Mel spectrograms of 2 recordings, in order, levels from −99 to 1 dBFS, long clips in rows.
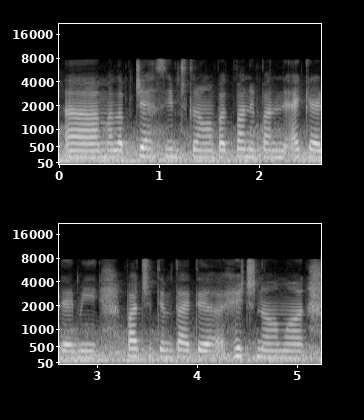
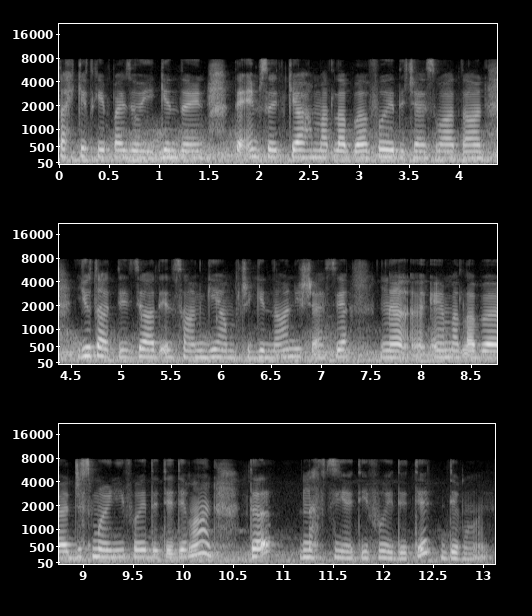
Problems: background sounds at intervals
